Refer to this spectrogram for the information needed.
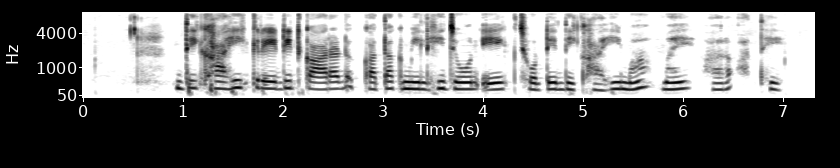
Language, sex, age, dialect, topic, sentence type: Chhattisgarhi, female, 51-55, Eastern, agriculture, question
